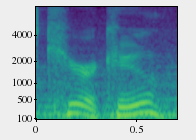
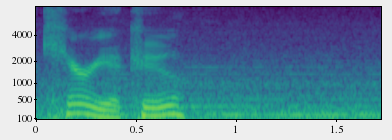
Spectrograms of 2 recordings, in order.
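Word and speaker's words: Carriacou: Alright, so this island up here is Kirikou, which is how the locals say it, but some might also say Kiriakou.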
